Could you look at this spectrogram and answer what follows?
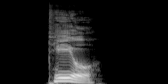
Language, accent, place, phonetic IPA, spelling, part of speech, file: German, Germany, Berlin, [teo], theo-, prefix, De-theo-.ogg
- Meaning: theo-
